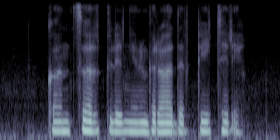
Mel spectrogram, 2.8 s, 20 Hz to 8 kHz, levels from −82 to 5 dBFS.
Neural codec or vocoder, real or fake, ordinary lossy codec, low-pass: codec, 24 kHz, 0.9 kbps, WavTokenizer, small release; fake; none; 7.2 kHz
